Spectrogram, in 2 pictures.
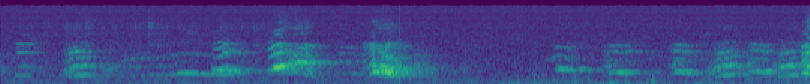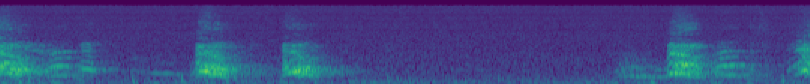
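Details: Labrador Retriever barks in short bursts of sharp yaps with brief pauses between groups.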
